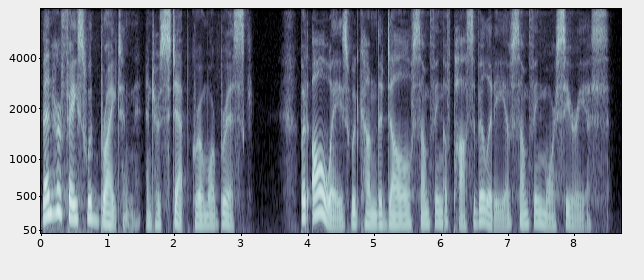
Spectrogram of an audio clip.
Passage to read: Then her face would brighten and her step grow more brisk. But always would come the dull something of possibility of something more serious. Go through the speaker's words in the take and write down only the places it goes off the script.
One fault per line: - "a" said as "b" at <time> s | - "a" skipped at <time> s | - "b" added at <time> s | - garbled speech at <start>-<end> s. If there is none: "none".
none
